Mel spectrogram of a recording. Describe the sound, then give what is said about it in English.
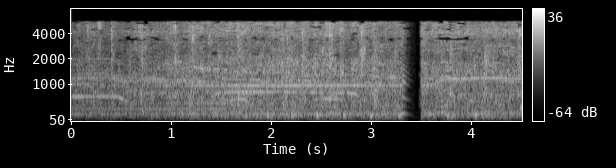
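A bell rings through a stadium loudspeaker during a football game between West Valley and Enterprise, its thin sustained tones barely rising above a dense, steady crowd roar, with a brief dropout near the end. “You can hear the bell going over the loudspeaker.”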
